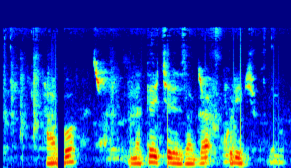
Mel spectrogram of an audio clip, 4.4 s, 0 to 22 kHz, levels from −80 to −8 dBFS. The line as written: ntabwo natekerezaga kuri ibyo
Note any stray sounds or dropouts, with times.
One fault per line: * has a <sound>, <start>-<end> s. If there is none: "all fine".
* has a dropout, 0.9-1.0 s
